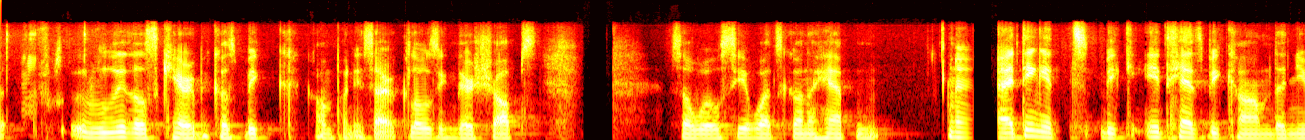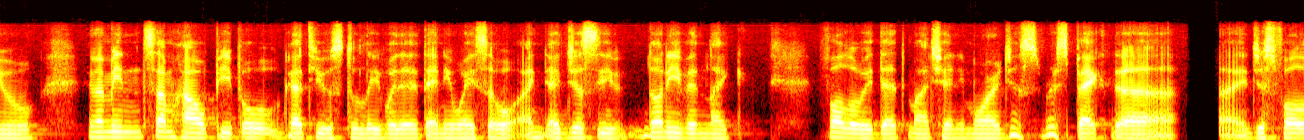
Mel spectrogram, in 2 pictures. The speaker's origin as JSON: {"language": "English", "town": "Rome", "region": "Lazio", "country": "Italy", "moved": "yes", "lives_now": "Denmark", "said": "I was from Rome"}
